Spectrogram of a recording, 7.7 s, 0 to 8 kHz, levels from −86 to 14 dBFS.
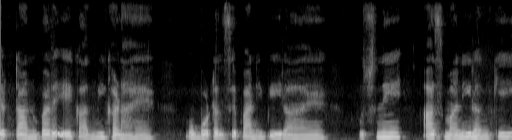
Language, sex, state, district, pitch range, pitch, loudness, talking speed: Hindi, female, Punjab, Pathankot, 155-195 Hz, 185 Hz, -15 LUFS, 130 wpm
